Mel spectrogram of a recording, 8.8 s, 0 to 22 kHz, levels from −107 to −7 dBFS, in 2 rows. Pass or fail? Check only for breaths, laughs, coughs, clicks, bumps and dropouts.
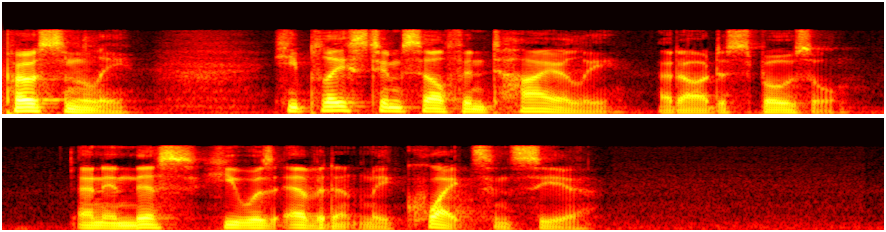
pass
